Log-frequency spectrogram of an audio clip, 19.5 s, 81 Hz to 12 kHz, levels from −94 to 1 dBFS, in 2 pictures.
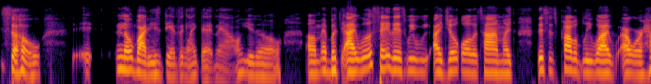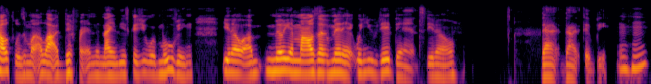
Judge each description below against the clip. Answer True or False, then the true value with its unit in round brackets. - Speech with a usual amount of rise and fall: True (3.8 semitones)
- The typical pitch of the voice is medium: True (160 Hz)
